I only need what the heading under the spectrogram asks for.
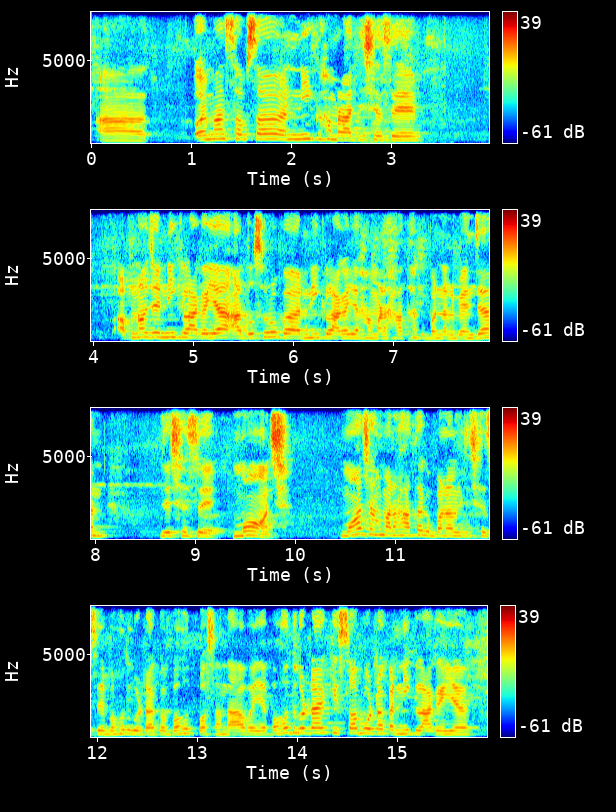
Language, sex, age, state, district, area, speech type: Maithili, female, 30-45, Bihar, Supaul, urban, spontaneous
